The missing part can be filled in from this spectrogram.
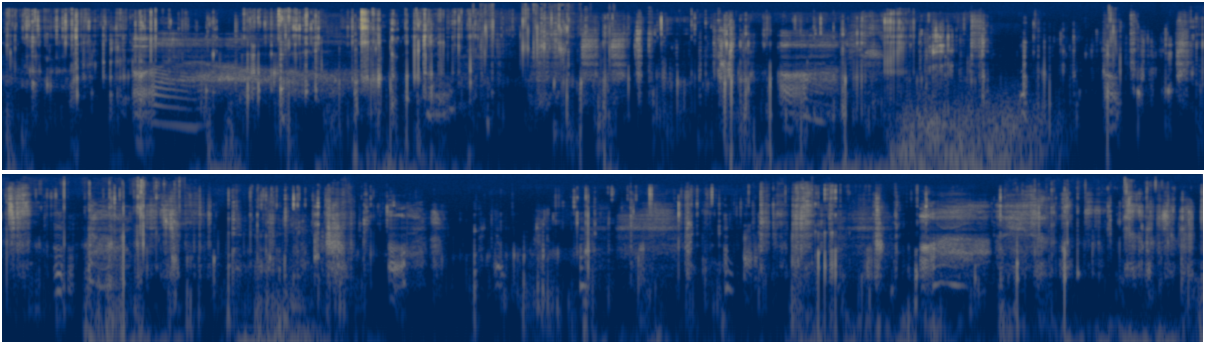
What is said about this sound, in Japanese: それじゃいただきます。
